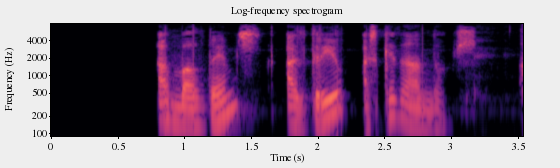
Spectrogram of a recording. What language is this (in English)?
Catalan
